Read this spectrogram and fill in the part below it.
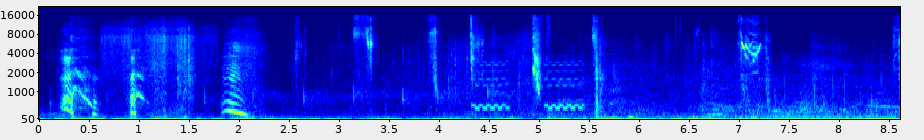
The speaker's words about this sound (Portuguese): Você não sabe chupar bala sem fazer barulho, meu? Aposto que você tá fazendo isso só pra me irritar, meu.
